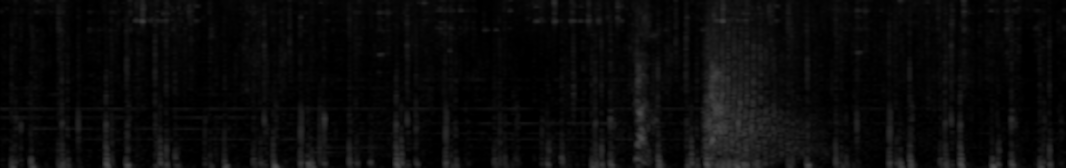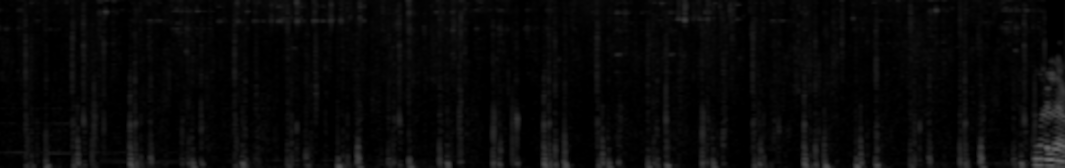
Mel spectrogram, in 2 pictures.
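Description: Rapid hoof clip-clops pound steadily throughout as a horse gallops in the video game Kingdom Come: Deliverance II, with a brief whinny partway through and talk drifting in over the hoofbeats.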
